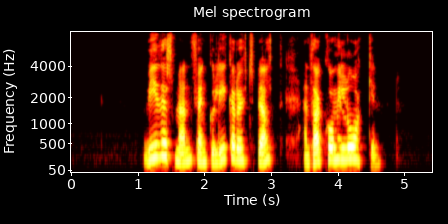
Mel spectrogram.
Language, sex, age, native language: Icelandic, male, 20-29, Icelandic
